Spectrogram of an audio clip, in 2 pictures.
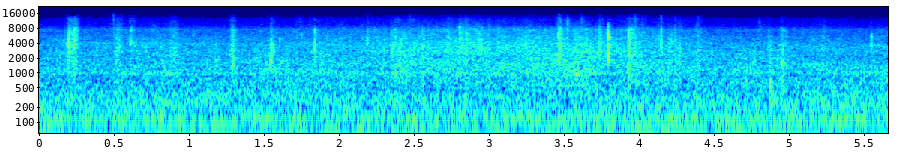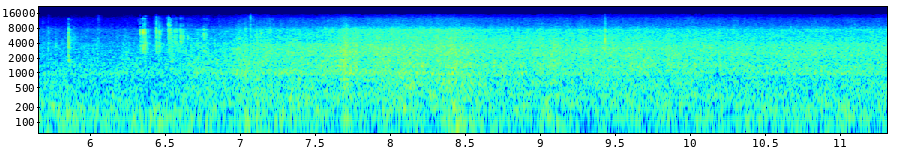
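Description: Surf washing against the rocks of a jetty, with wind buffeting the microphone; a wave surges in louder about halfway through and then eases off.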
